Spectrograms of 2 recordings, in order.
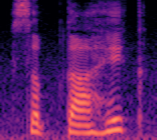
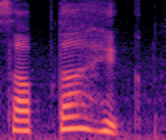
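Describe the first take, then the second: First: साप्ताहिक with a short a, səp-taahik; wrong form read. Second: Said in the usual way. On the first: Shown as a demonstration. Teacher showing pupils the error: साप्ताहिक with a short sa. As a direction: clip the first vowel of साप्ताहिक. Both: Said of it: "आ की मात्रा होनी चाहिए".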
